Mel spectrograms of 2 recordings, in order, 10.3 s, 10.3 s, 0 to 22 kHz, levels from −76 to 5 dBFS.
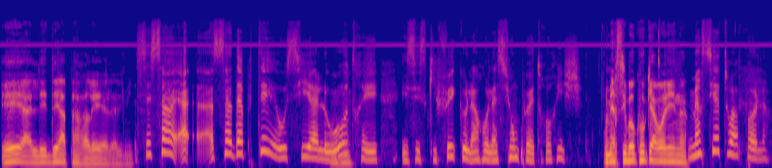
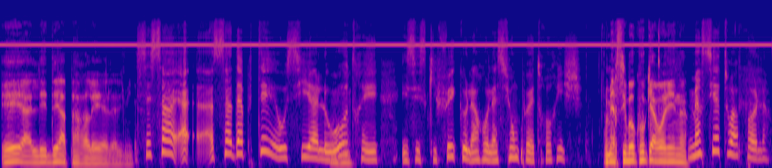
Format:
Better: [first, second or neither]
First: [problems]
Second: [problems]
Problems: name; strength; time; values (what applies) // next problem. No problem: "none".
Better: first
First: high-pitched whine; faint; throughout; 8 kHz, 20 dB below the speech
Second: high-pitched whine; loud; throughout; 8 kHz, 7 dB below the speech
